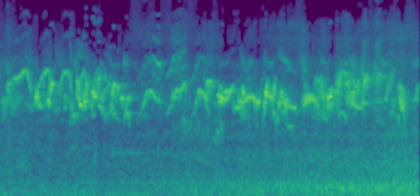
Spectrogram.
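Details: Red-whiskered bulbul singing clear, looping whistled notes that rise and fall in quick succession, phrases run together with barely a break.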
